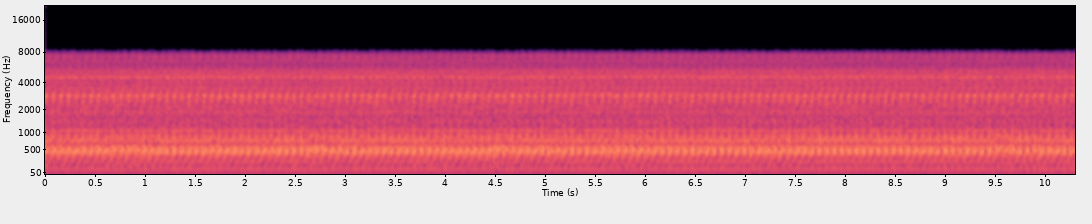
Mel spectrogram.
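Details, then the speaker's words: Kawasaki ZL600 motorcycle with new coils, tuned carbs, valves done; warming up, even steady idle with no ticking or tapping, owner says valves sound great, timing must be right, firing order seems okay: normal idle. "valves sound great no tapping timing must be right firing order seems okay"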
